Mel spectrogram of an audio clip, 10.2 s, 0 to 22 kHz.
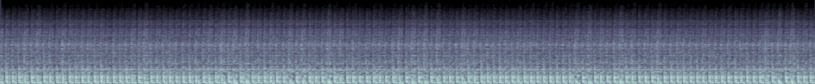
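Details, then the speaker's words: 2007 Yamaha YFZ 450 single after top and lower end rebuild, new water pump seals and impeller shaft fitted to fix a coolant leak at the pump hose; quick, even pulses about three per second at steady idle, no knock or rattle. No leaks, runs clean. "No leaks, she runs."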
